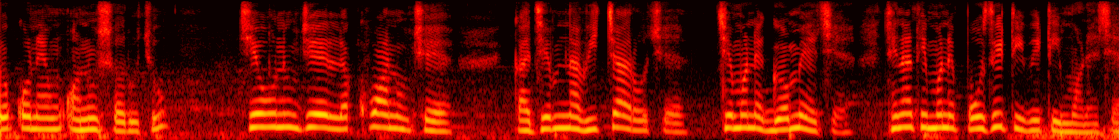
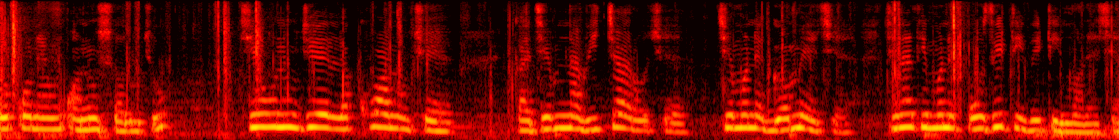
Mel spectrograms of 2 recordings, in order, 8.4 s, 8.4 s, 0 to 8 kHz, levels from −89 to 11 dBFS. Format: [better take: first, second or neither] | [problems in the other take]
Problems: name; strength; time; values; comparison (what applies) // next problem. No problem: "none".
first | background sound (Writing); 20 dB below the speech // room echo; dies away in 0.2 s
